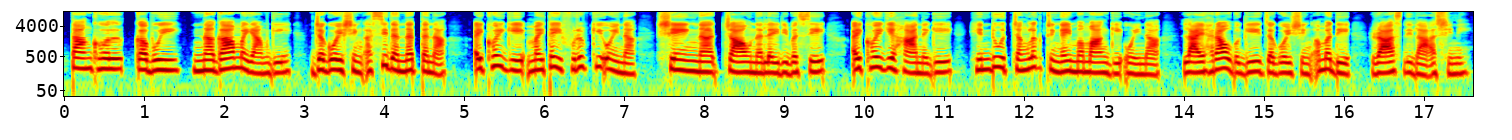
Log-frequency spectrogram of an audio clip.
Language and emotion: Manipuri, neutral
